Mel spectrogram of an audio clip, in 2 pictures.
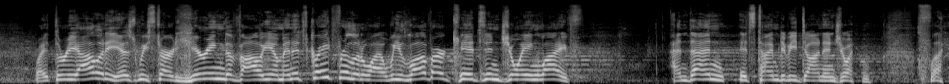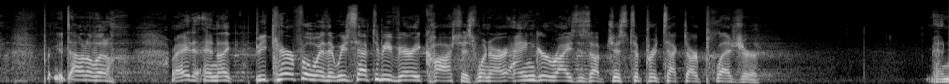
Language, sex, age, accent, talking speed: English, male, 50-69, American, 195 wpm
